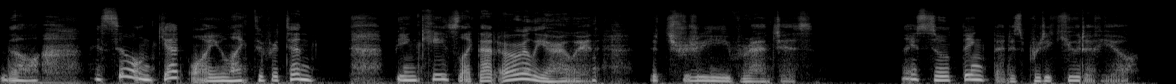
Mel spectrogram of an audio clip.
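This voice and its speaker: Putting on a high-pitched character voice, a man speaks at a fairly slow pace with long, frequent pauses. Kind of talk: soft romantic ASMR roleplay. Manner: tender, affectionate, wistful.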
